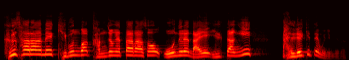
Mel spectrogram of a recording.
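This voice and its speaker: A man's voice: high voice, lively intonation, moderate pace, a bit bright. A male pastor preaching a sermon in an emphatic way, repeating phrases for force. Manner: emphatic, acts out quotes.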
